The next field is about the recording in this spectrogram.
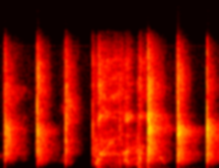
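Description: A short round of applause: a few sharp, loud hand claps spaced apart, then a denser cluster of overlapping claps with a faint voice mixed in, ending with three more distinct claps.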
